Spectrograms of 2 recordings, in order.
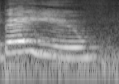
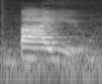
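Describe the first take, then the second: First: The word is sounded out the way it is spelled. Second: The word is said differently from its spelling. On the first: The speaker calls it wrong. "you don't say bayou" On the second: The speaker calls it right. "you say bayou"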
